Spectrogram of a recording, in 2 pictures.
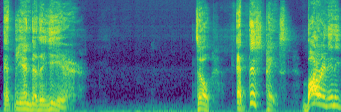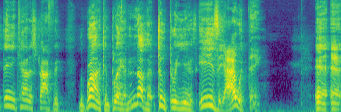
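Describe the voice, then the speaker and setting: A basketball podcast host delivering solo commentary in a slightly husky, breathy voice. The pitch swings widely while the pace stays slow and unhurried. Key words get stretched out for emphasis, aimed straight at the listeners.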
